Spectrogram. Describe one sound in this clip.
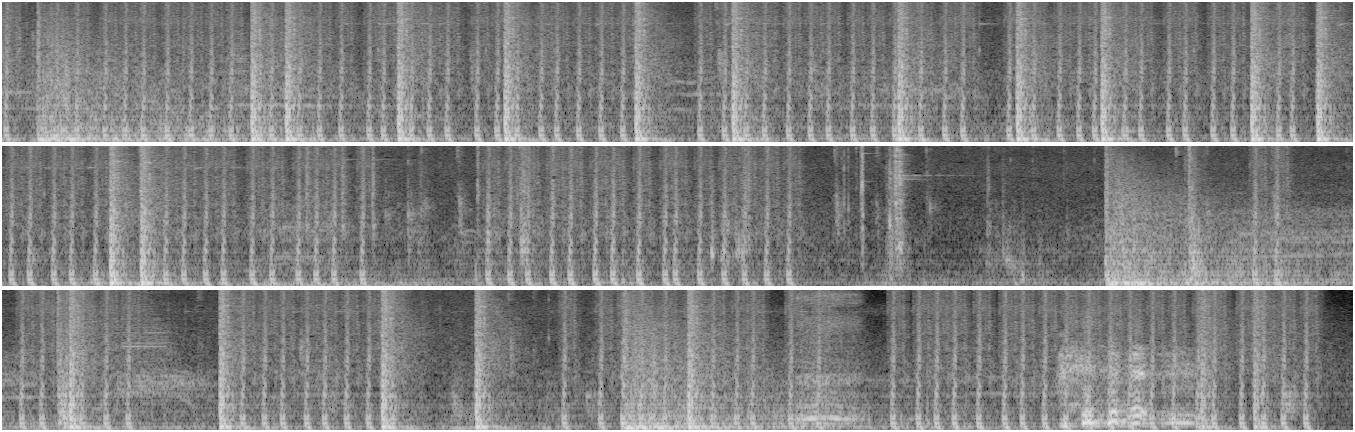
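A rifle fires in rapid bursts, each shot sharp and loud.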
